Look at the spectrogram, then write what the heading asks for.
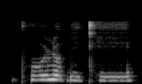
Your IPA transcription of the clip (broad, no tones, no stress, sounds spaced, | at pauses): pʰ u ɳ ʊ ɓ e̤ kʰ e̤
